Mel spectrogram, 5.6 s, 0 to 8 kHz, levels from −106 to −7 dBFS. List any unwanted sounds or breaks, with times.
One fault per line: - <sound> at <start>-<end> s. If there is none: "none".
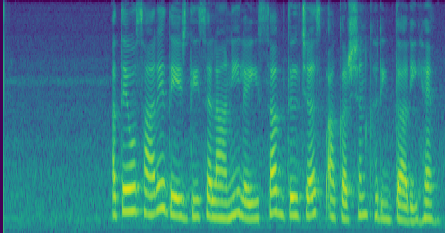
none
